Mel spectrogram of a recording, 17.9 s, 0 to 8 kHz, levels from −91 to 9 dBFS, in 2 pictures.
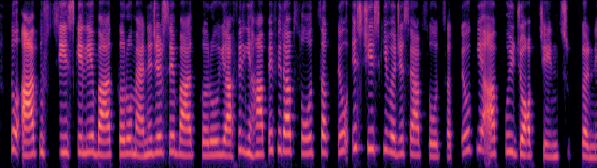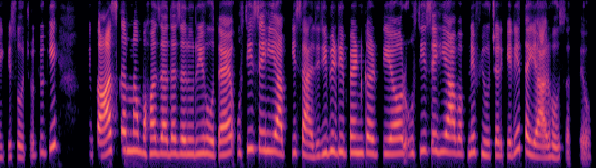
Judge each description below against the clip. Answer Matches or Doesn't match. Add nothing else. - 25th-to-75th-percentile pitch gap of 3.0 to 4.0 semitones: Matches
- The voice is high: Matches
